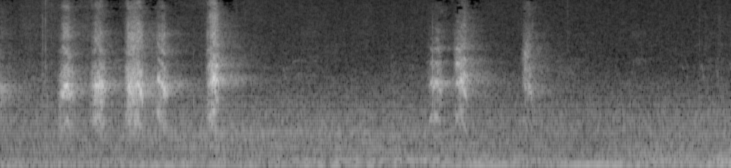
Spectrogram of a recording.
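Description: A bird giving short, harsh calls: a quick run of five, then after a pause three more around four to five seconds in.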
